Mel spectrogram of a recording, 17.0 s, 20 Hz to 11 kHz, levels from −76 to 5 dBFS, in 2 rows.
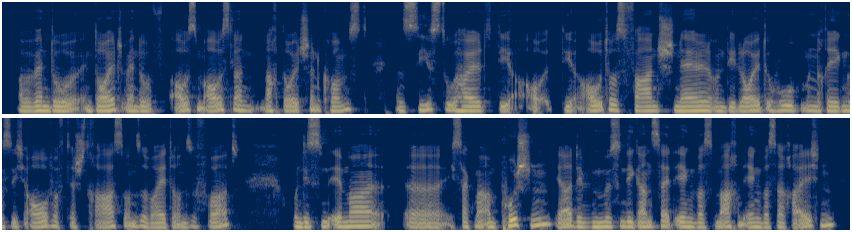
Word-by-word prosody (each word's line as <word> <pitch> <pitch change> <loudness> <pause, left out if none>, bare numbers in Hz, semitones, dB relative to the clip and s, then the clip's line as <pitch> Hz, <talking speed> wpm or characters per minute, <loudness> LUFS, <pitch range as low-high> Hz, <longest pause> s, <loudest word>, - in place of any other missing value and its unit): Aber 120 -1 0
wenn 130 0 +4
du 130 -1 +3
in - - -4
Deutsch 130 +4 +3
wenn 125 - +1
du 130 0 +1 0.2
aus'm 70 +2 0
Ausland 135 - 0
nach 130 - -2
Deutschland 65 - -2
kommst, 165 - -3 0.2
dann 125 - -3
siehst 145 +6 -1
du - - +1
halt 130 0 +2
die - - -1
Au - - -7 0.2
die - - -1
Autos 135 - 0
fahren 130 -1 0
schnell 130 0 +3
und 125 -2 -2
die 120 - 0
Leute 125 +1 0
hupen 135 0 0
und 130 - +1
regen 130 0 0
sich 125 - -5
auf 130 +3 0
auf 140 - -5
der 125 - -6
Straße 135 +3 -3
und - - 0
so 140 -3 -1
weiter 120 +1 -1
und - - -2
so 135 - -7
fort. 130 +7 -3 0.5
Und 130 -2 +3
die - - +3
sind 130 +2 -1
immer, 140 +1 +3 0.2
äh, 120 -1 -1
ich - - -8
sage 135 -4 -3
mal, - - +2
am 125 -1 0
pushen. 175 +4 +4
Ja, - - +3
die 135 -1 +1
müssen 130 +2 +1
die 135 - +3
ganze 130 +1 +1
Zeit - - 0
irgendwas 125 -3 0
machen, 135 - 0
irgendwas 120 -1 -1
erreichen. 125 - -1
130 Hz, 210 wpm, -23 LUFS, 125-135 Hz, 0.5 s, wenn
